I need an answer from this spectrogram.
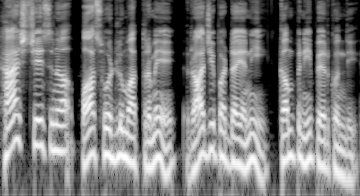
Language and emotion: Telugu, neutral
